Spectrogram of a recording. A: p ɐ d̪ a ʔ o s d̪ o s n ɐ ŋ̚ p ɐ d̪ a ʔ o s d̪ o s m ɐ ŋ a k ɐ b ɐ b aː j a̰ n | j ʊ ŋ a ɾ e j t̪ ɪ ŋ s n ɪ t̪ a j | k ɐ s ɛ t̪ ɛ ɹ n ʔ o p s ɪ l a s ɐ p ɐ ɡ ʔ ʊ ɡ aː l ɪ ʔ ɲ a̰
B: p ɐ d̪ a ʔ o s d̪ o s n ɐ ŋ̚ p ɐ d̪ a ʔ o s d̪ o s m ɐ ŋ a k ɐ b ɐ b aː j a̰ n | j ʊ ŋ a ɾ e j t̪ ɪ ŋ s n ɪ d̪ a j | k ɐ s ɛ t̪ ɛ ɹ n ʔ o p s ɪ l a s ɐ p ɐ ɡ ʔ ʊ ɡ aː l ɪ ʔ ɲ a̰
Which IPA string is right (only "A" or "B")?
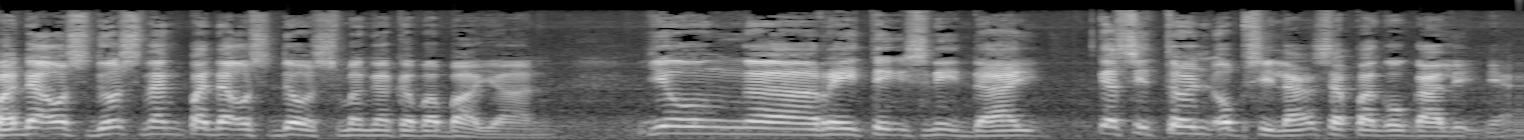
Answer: B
